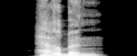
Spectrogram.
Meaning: inflection of herb: 1. strong genitive masculine/neuter singular 2. weak/mixed genitive/dative all-gender singular 3. strong/weak/mixed accusative masculine singular 4. strong dative plural
- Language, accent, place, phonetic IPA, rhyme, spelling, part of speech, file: German, Germany, Berlin, [ˈhɛʁbn̩], -ɛʁbn̩, herben, adjective, De-herben.ogg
